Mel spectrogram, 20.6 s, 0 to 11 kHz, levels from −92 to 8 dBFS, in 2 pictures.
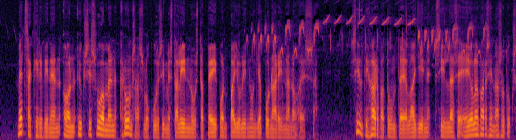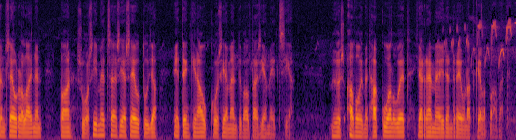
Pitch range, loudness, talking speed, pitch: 95-110 Hz, -23 LUFS, 110 wpm, 100 Hz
